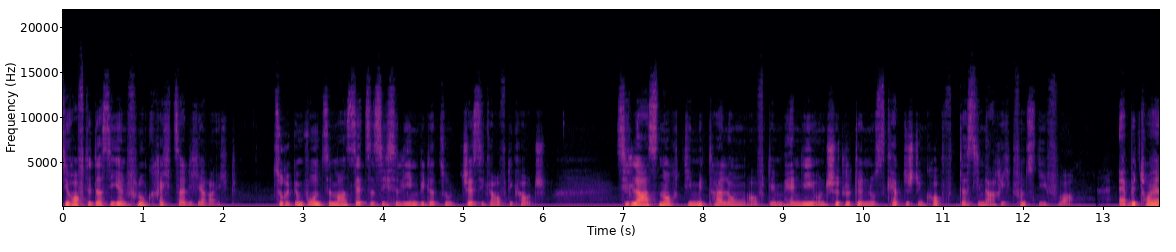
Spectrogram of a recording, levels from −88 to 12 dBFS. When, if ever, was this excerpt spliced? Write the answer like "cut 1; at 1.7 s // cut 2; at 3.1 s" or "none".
cut 1; at 11.2 s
